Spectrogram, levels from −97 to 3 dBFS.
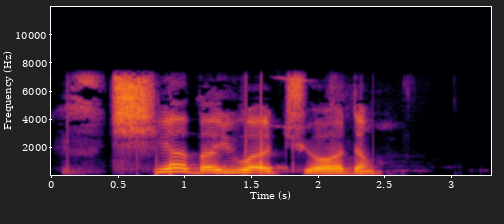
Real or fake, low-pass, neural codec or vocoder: real; 7.2 kHz; none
